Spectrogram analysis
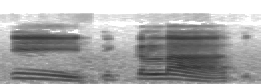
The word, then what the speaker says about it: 띠끌라: 여기 된 발음이 나죠. 띠끌라, 띠끌라.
